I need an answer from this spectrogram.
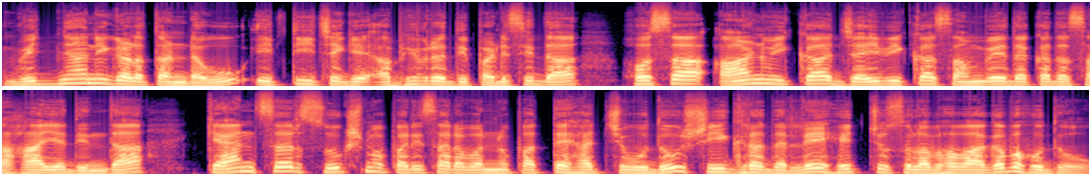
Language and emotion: Kannada, neutral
